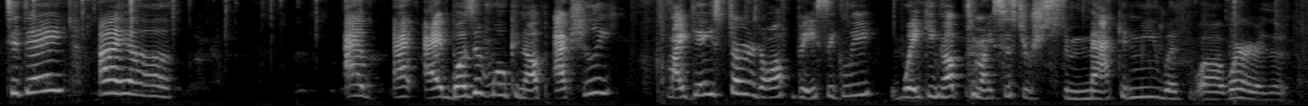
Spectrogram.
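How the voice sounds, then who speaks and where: A woman rambling casually on a livestream, full of fillers and restarts, excitable and quick to laugh. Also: sits high.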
